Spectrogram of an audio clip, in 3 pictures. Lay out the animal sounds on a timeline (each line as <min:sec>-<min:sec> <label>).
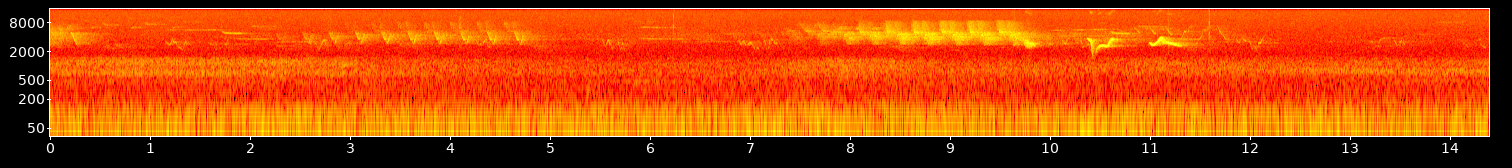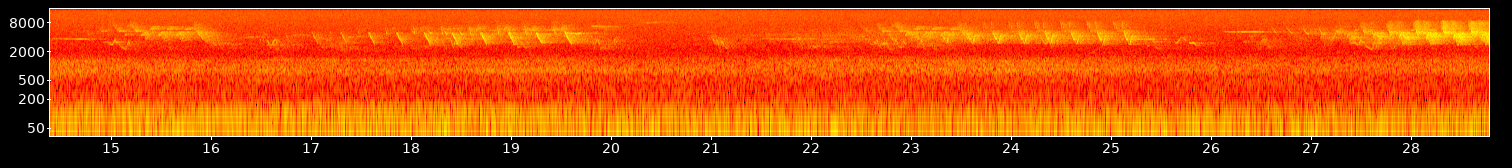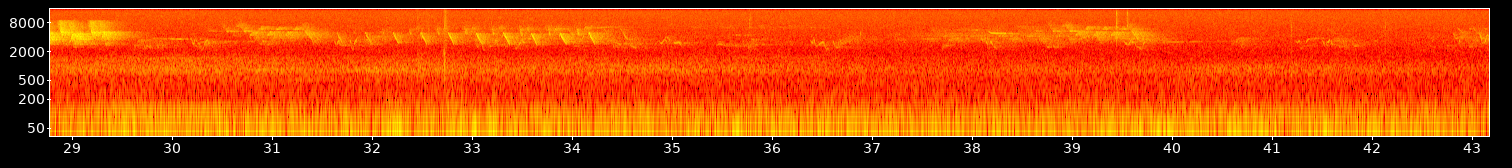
0:00.0-0:15.3 Red-eyed Vireo (Vireo olivaceus)
0:00.2-0:01.5 Blackburnian Warbler (Setophaga fusca)
0:01.0-0:02.3 Black-throated Green Warbler (Setophaga virens)
0:01.8-0:02.7 Black-capped Chickadee (Poecile atricapillus)
0:02.1-0:04.8 Ovenbird (Seiurus aurocapilla)
0:05.8-0:06.9 Black-capped Chickadee (Poecile atricapillus)
0:07.2-0:08.3 Chestnut-sided Warbler (Setophaga pensylvanica)
0:07.5-0:09.9 Ovenbird (Seiurus aurocapilla)
0:09.5-0:11.4 Scarlet Tanager (Piranga olivacea)
0:09.9-0:11.3 Black-throated Green Warbler (Setophaga virens)
0:10.8-0:11.8 Chestnut-sided Warbler (Setophaga pensylvanica)
0:14.3-0:15.4 Black-capped Chickadee (Poecile atricapillus)
0:14.8-0:16.1 Chestnut-sided Warbler (Setophaga pensylvanica)
0:15.8-0:16.5 Eastern Wood-Pewee (Contopus virens)
0:16.4-0:43.2 Red-eyed Vireo (Vireo olivaceus)
0:17.0-0:19.8 Ovenbird (Seiurus aurocapilla)
0:18.6-0:20.2 Black-throated Green Warbler (Setophaga virens)
0:21.5-0:22.6 Black-capped Chickadee (Poecile atricapillus)
0:22.3-0:23.7 Chestnut-sided Warbler (Setophaga pensylvanica)
0:23.1-0:25.4 Ovenbird (Seiurus aurocapilla)
0:25.9-0:27.5 unidentified call
0:27.3-0:29.6 Ovenbird (Seiurus aurocapilla)
0:29.8-0:30.6 Black-capped Chickadee (Poecile atricapillus)
0:30.4-0:31.6 Chestnut-sided Warbler (Setophaga pensylvanica)
0:31.6-0:34.2 Ovenbird (Seiurus aurocapilla)
0:37.4-0:39.1 Ovenbird (Seiurus aurocapilla)
0:37.5-0:38.7 Black-throated Green Warbler (Setophaga virens)
0:38.6-0:40.0 Chestnut-sided Warbler (Setophaga pensylvanica)
0:39.4-0:40.4 Black-capped Chickadee (Poecile atricapillus)
0:42.6-0:43.2 Chestnut-sided Warbler (Setophaga pensylvanica)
